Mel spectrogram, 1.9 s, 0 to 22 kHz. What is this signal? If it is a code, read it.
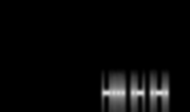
Morse code, heard as a keyed tone, about 50 wpm, 700 Hz. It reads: BAR
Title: Top 1751-2000 Words 50wpm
